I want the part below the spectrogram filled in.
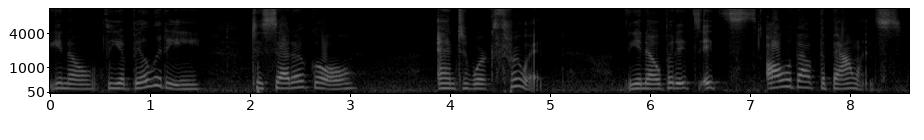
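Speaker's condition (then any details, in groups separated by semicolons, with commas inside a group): No condition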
